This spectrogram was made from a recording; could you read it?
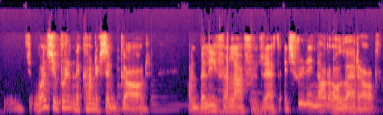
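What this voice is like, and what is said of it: Old-fashioned 1940s-sounding accent. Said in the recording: “his accent... it sounds like a recording from the 40s”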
